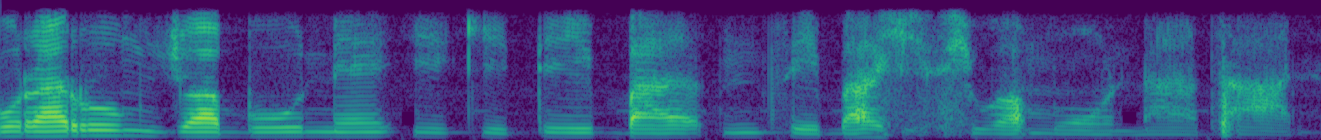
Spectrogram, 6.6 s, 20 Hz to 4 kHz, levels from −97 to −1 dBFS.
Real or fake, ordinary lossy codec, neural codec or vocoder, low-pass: real; none; none; 3.6 kHz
